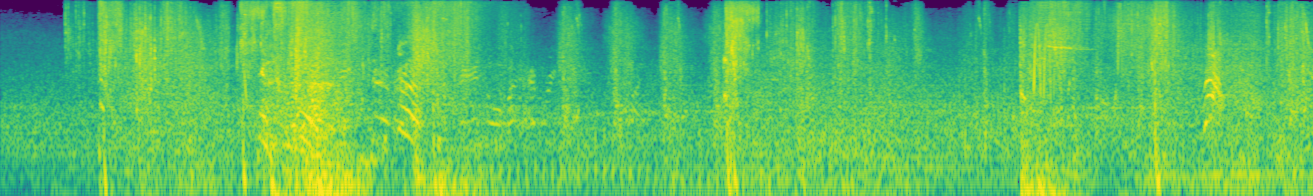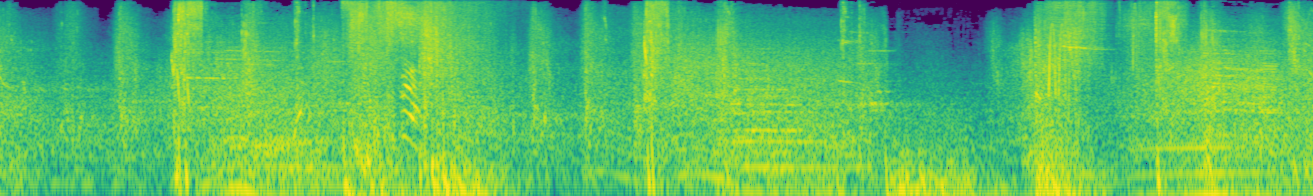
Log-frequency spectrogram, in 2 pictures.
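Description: Web lines shoot out with short, sharp snaps.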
